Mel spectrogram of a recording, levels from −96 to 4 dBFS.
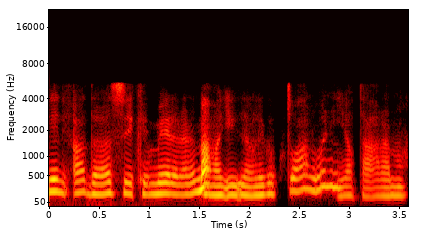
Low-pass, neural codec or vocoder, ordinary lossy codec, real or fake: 5.4 kHz; codec, 16 kHz in and 24 kHz out, 0.4 kbps, LongCat-Audio-Codec, four codebook decoder; none; fake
